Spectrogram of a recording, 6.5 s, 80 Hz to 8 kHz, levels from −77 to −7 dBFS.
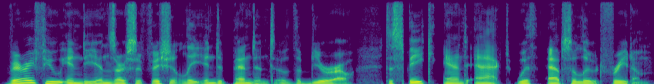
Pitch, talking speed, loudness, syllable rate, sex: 110 Hz, 145 wpm, -18 LUFS, 5.0 syllables/s, male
